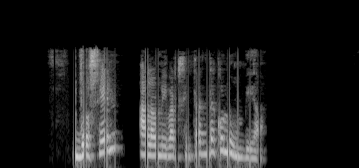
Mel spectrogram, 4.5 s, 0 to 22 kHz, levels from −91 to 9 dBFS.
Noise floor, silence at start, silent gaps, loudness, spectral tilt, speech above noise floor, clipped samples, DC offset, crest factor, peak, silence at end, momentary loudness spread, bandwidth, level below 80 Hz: under -90 dBFS; 0.95 s; 1.56-1.73 s; -19 LUFS; -4 dB/octave; over 71 dB; under 0.1%; under 0.1%; 20 dB; -2 dBFS; 1.2 s; 10 LU; 8 kHz; -54 dBFS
